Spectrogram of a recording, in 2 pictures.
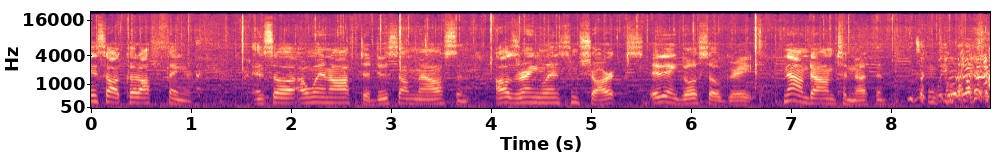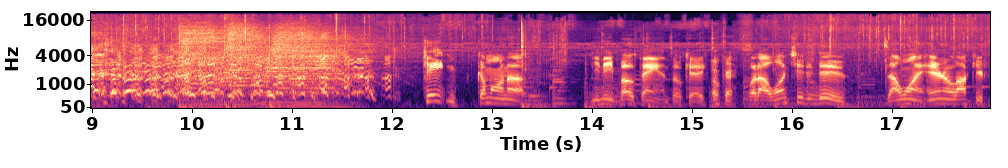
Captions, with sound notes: CHAINSAWS WILL CUT OFF A FINGER. AND SO, I WENT OFF TO DO SOMETHING ELSE. AND I WAS WRANGLING SOME SHARKS. IT DIDN'T GO SO GREAT. NOW I'M DOWN TO NOTHING. - WHAT? [ALL LAUGHING] KEATON, COME ON UP. YOU NEED BOTH HANDS, OKAY? - OKAY. WHAT I WANT YOU TO DO IS I WANT TO INNER LOCK YOUR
